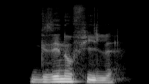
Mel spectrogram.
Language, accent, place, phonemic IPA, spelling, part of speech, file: French, France, Lyon, /ɡze.nɔ.fil/, xénophile, adjective, LL-Q150 (fra)-xénophile.wav
- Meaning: xenophilic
